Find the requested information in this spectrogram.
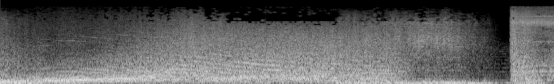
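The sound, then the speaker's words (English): A loud, sustained noisy blast rings out as an Audio Blast attack in a video game battle. It is a steady, dense roar lasting about five seconds, then it cuts off abruptly and is followed by a brief tail. “Full Hyper Tarbu used Audio Blast.”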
